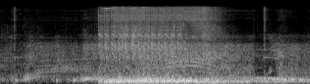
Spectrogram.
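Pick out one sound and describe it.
A futuristic weapon fires in a loud, crackling burst.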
